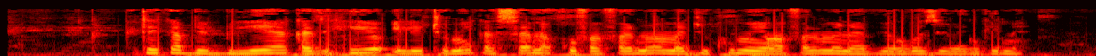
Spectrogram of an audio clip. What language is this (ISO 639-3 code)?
swa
